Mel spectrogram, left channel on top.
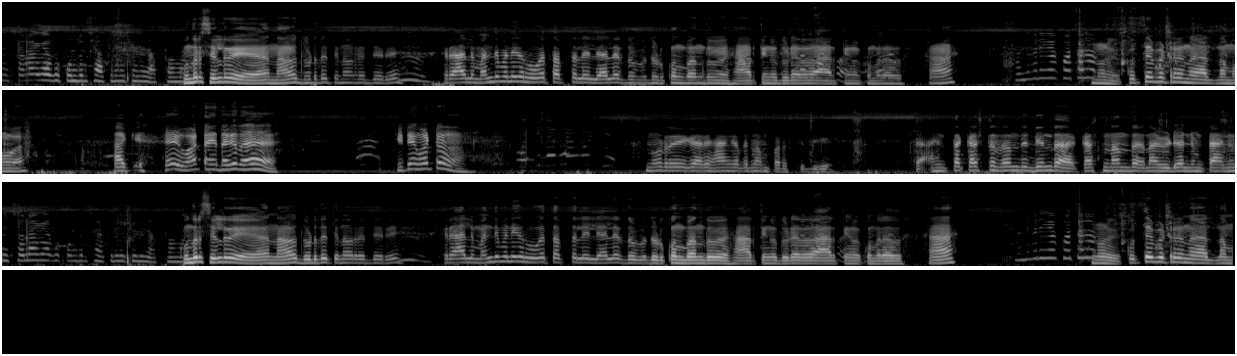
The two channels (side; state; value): right; drops out; at 12.4 s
